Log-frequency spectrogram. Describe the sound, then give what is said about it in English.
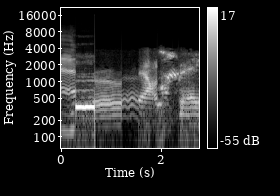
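Listener-recorded zombie imitations: a voice lets out a string of harmonic moans and groans that waver and slide in pitch, broken by a sharp click and rough grunting bursts, loud throughout. “This will be the last time you might ever hear this to listener moans, groans, and grunts.”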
